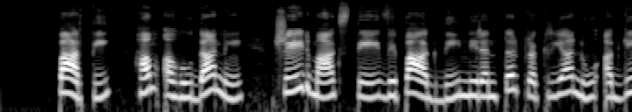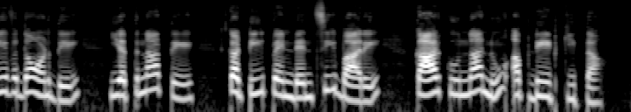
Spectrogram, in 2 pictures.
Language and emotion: Punjabi, neutral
